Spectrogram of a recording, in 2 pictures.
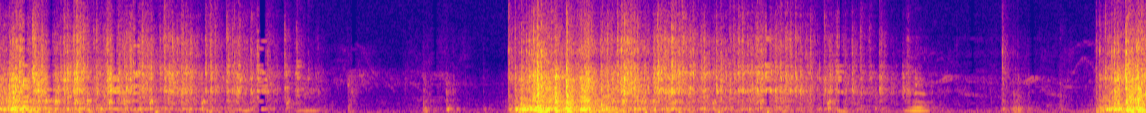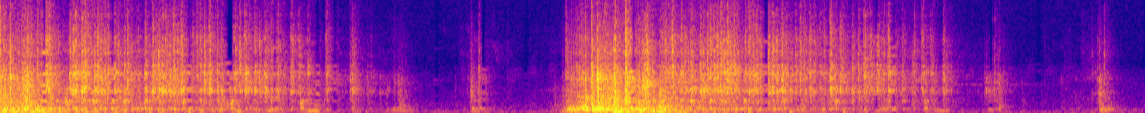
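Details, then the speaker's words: Poulan Pro mower, bone dry, run without an air filter and primed with carb cleaner: rough pull bursts every three seconds, catching but never running. The recoil starter spring-assist guide snapped, so the engine won't spin fast enough to start. "some more i heard it catching it was trying to start but what was happening is this was failing it wasn't spinning enough getting enough momentum to crank it over it was trying just wasn't cutting it"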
